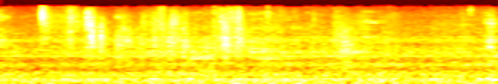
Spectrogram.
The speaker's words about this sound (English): You'd think a long distance train like this would have toilets on.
